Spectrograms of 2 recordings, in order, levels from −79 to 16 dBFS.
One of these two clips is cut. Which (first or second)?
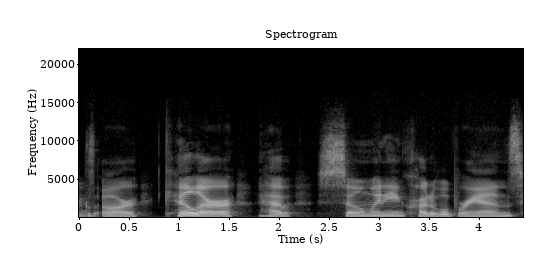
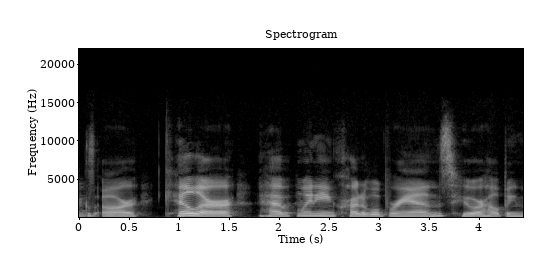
second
